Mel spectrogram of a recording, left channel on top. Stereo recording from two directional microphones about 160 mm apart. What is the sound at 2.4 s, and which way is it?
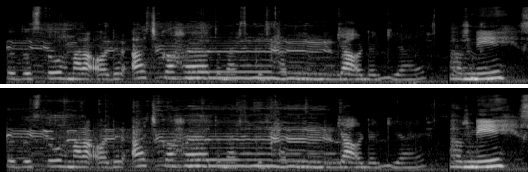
Speech, 70° right (ahead or behind).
